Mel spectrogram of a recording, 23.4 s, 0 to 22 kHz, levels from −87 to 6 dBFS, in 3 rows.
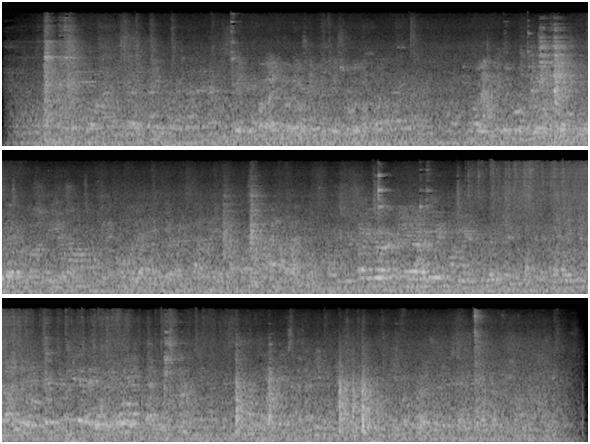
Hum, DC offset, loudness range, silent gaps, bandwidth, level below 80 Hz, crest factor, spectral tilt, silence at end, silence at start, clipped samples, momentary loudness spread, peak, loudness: none; under 0.1%; 3 LU; none; 16 kHz; -36 dBFS; 22 dB; -4 dB/octave; 0.05 s; 0.05 s; under 0.1%; 8 LU; 0 dBFS; -22 LUFS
